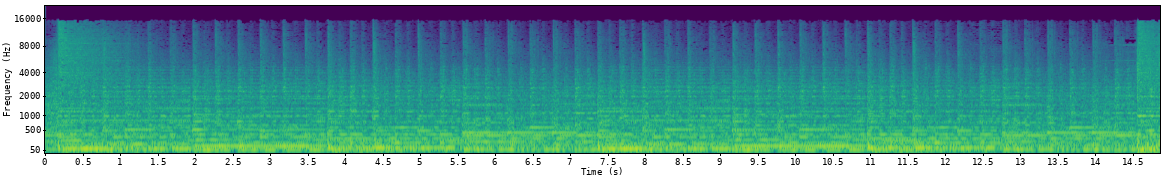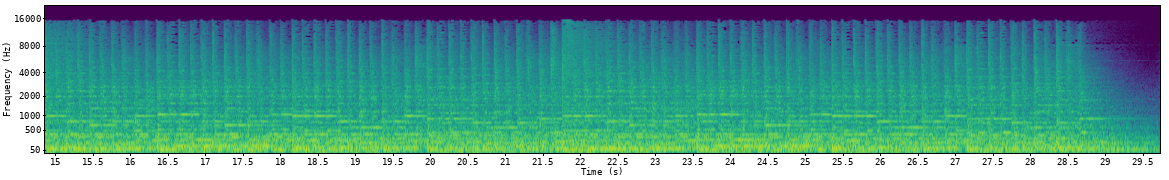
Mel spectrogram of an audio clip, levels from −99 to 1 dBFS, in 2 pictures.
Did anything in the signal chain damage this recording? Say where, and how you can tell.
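No, nothing along the chain seems to have hurt this one, and I can't hear any spot where something went wrong.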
